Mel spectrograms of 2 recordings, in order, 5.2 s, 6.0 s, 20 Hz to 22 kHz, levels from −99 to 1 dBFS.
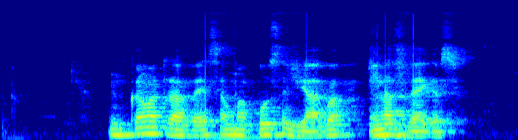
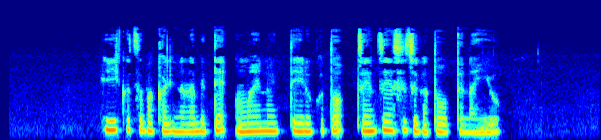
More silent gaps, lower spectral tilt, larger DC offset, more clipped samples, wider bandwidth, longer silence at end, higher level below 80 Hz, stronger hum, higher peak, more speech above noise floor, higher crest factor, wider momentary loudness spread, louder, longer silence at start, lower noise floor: neither; first, -7.5 dB/octave vs -5 dB/octave; neither; neither; first, 13 kHz vs 11 kHz; second, 0.55 s vs 1 s; first, -70 dBFS vs -78 dBFS; neither; second, -26 dBFS vs -18 dBFS; about the same, 44 dB vs 43 dB; about the same, 18 dB vs 16 dB; about the same, 8 LU vs 7 LU; second, -43 LUFS vs -33 LUFS; about the same, 1.1 s vs 1.05 s; first, -86 dBFS vs -75 dBFS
